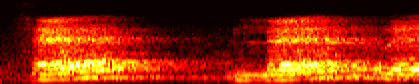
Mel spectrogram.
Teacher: ਇਹਨਾਂ ਦਾ ਉਚਾਰਨ ਲਗਭਗ ਦੰਦਾਂ ਦੇ ਪਿਛਲੇ ਹਿੱਸੇ ਤੋਂ ਹੀ ਹੁੰਦਾ ਹੈਗਾ ਤੇ ਇਹਨਾਂ ਦੰਤੀਆਂ 'ਚ ਹੀ ਕਾਊਂਟ ਕਰ ਲਿੱਤਾ ਜਾਂਦਾ ਸਖਤ ਤਾਲੂ ਦੇ ਵਿੱਚੋਂ।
